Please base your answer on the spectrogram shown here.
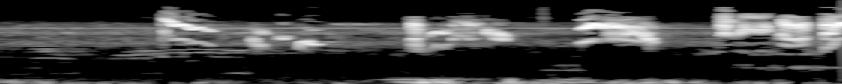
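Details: Javan white-eye masteran song for prompting answers: separated clusters of high, buzzy chirping twitters over a faint low rumble.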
